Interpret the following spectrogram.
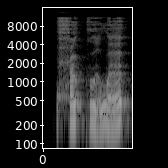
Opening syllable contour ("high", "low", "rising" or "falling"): rising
